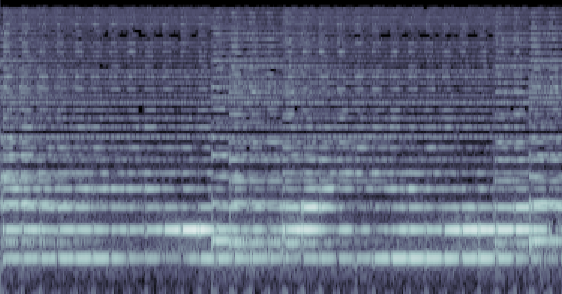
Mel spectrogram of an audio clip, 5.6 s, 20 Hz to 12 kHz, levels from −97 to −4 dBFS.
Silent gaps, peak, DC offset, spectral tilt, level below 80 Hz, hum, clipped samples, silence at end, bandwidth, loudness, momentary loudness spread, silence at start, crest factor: none; -10 dBFS; under 0.1%; -2 dB/octave; -64 dBFS; none; under 0.1%; 0 s; 11.5 kHz; -24 LUFS; 9 LU; 0 s; 12 dB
